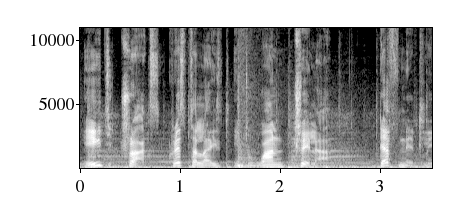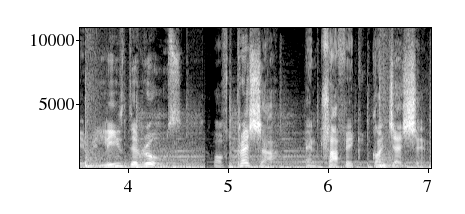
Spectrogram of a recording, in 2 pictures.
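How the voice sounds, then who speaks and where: A man reading scripted documentary narration as the narrator. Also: mid-range voice. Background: music bed.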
